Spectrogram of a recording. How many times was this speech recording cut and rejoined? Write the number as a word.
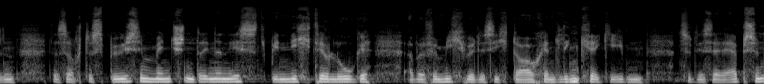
zero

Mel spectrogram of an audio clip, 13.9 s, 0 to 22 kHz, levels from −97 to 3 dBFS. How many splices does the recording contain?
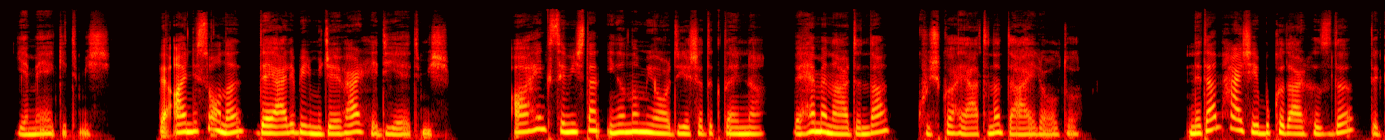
zero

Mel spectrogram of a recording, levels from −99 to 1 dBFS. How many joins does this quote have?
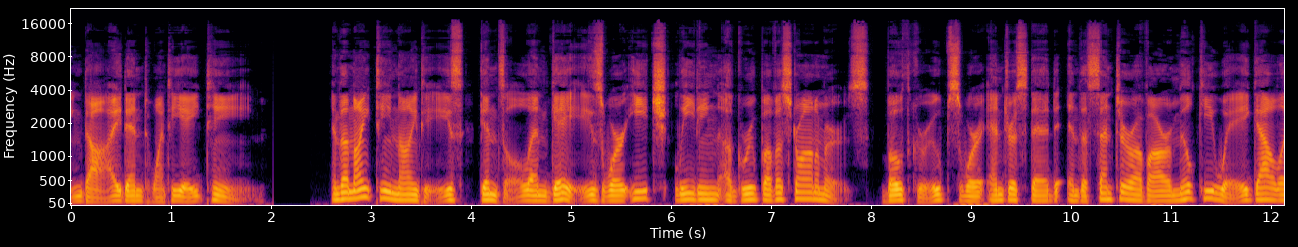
three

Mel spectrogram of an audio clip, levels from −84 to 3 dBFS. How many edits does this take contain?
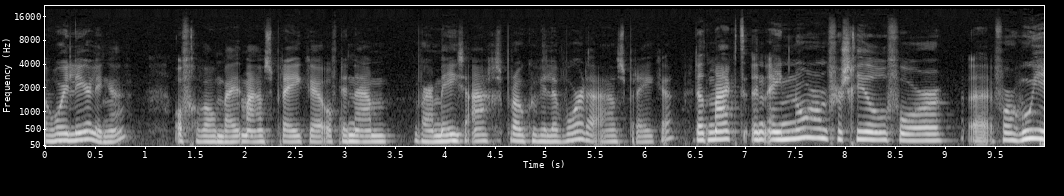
two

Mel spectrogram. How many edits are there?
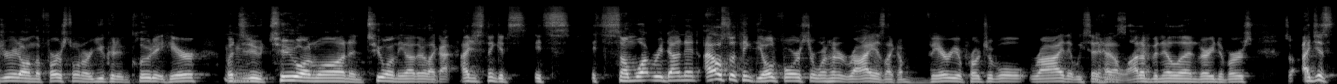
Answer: two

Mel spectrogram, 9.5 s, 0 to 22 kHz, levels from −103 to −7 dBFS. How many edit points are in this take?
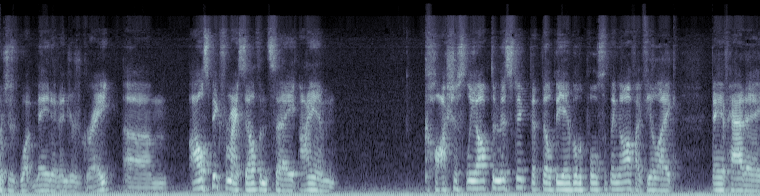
one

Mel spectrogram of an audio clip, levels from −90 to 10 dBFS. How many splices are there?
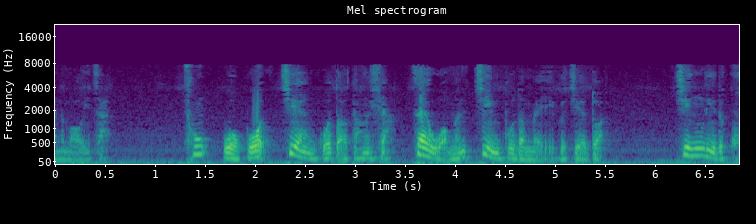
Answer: two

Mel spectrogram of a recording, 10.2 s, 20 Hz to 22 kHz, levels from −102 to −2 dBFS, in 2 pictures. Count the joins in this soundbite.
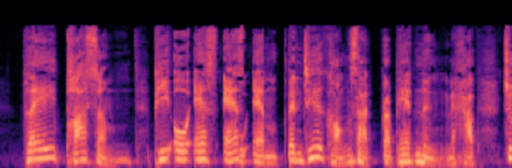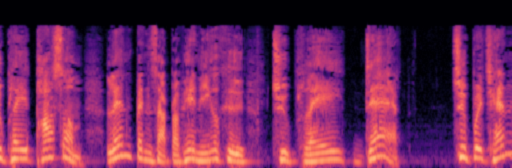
two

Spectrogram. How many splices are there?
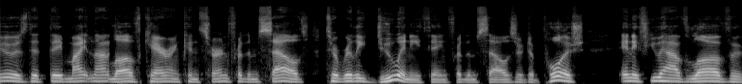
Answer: two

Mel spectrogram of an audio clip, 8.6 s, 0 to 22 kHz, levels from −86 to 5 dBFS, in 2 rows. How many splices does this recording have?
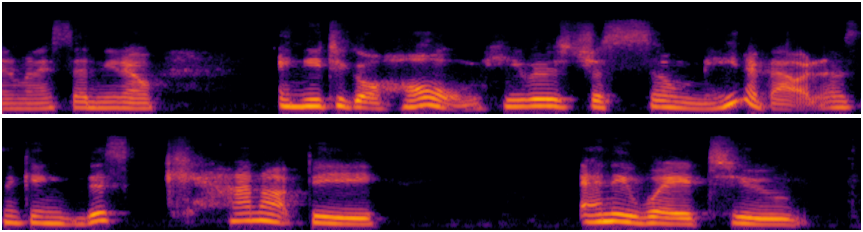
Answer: zero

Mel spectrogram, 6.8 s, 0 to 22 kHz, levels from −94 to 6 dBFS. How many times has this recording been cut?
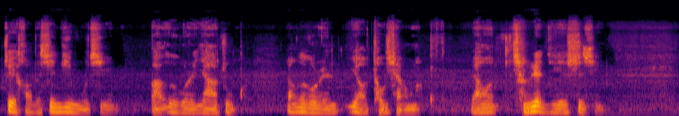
zero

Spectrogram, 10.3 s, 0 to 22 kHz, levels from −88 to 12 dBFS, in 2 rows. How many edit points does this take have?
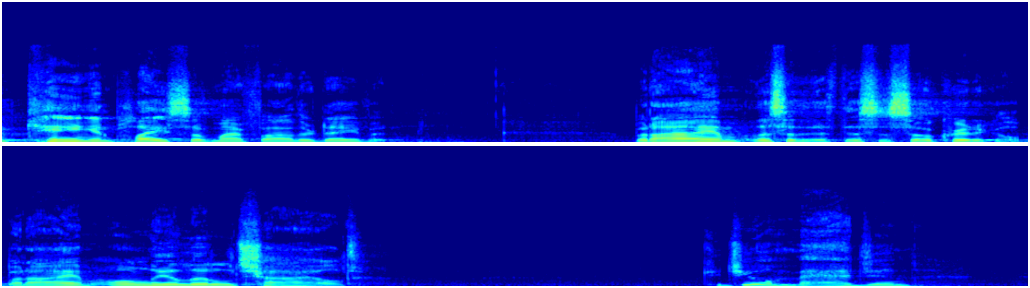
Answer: zero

